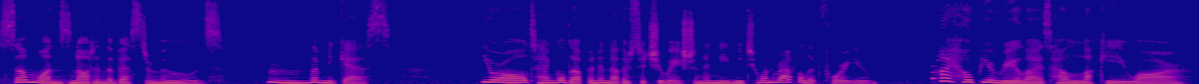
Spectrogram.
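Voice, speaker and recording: An actress playing a sly, teasing woman of high rank, languid and knowing as she speaks to a younger companion. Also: expressive, unhurried, slight background noise, lightly acted. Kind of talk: video game voice acting.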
